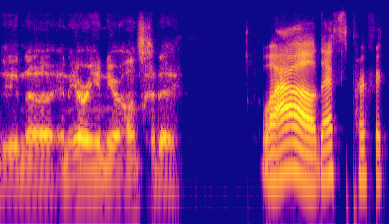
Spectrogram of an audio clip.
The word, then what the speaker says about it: Enschede: of uh nidaland in uh an area near enschede wow that's perfect pronunciation too well that kind of sticks with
